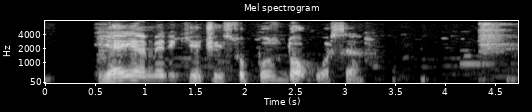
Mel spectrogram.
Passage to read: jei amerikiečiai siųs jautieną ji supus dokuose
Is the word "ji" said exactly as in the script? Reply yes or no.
no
